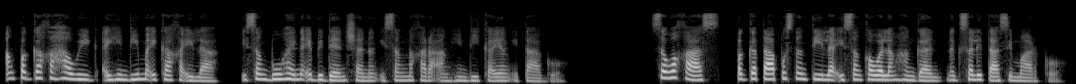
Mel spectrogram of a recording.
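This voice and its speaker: A woman's voice: medium pitch, a little fast, darkish tone, no room sound, studio quality. A woman narrating a scripted dramatic story in a solemn, melodramatic manner.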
